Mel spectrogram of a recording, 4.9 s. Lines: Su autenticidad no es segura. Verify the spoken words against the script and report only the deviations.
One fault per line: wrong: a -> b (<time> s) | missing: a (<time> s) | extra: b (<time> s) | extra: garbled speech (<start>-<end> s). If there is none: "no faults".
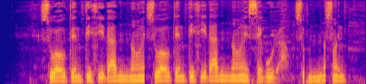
extra: su autenticidad no (2.0 s)
extra: garbled speech (3.9-4.7 s)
